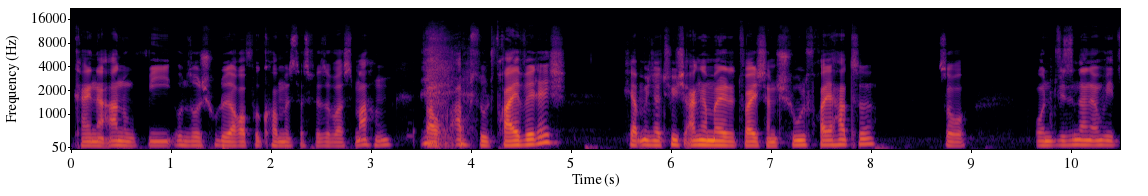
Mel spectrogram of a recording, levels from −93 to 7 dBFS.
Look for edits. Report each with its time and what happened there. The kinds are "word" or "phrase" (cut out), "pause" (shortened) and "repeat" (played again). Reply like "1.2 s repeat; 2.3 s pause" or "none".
none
